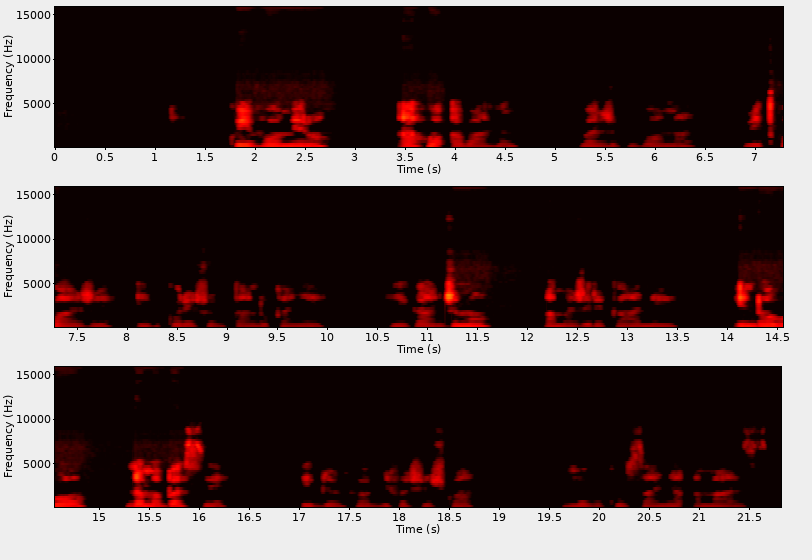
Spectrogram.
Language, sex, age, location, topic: Kinyarwanda, female, 18-24, Kigali, health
